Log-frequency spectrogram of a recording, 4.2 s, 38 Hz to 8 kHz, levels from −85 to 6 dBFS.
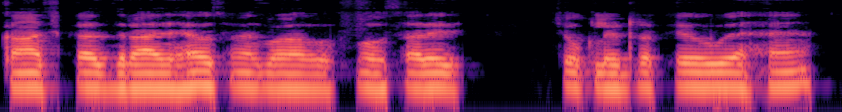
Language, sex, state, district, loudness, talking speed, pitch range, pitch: Hindi, male, Jharkhand, Deoghar, -17 LUFS, 155 wpm, 120-130 Hz, 125 Hz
